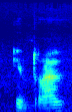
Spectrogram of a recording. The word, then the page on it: iurac: Aneityum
